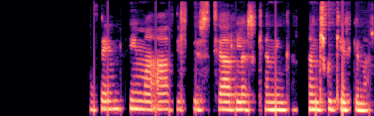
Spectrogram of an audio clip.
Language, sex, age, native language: Icelandic, female, 30-39, Icelandic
